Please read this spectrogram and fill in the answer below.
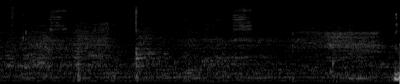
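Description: Faint sounds of a kitchen knife slicing raw pork on a wooden cutting board, with a single sharp tap about a second and a half in.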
